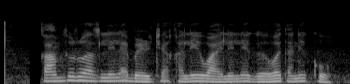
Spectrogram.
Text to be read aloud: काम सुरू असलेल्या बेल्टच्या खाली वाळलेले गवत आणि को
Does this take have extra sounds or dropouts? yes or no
no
